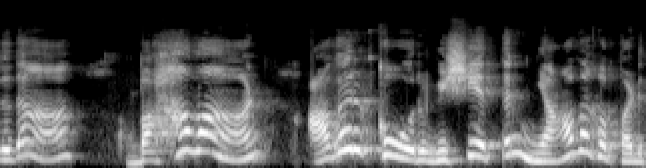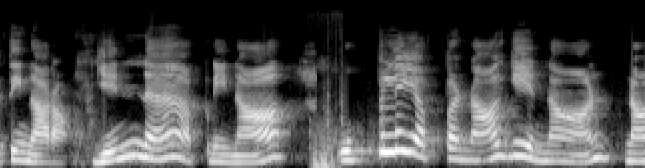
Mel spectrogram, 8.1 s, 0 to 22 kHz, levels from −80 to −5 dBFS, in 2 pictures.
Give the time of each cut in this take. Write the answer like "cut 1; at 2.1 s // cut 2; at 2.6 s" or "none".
cut 1; at 6.0 s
